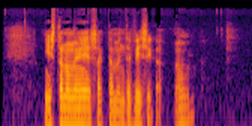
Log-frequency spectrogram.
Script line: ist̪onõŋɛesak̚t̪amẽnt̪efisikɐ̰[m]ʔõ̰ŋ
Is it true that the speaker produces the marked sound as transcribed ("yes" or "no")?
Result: no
